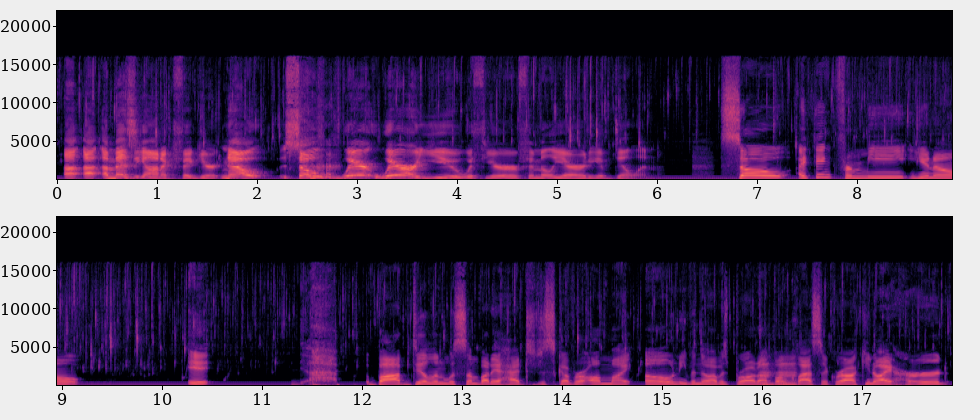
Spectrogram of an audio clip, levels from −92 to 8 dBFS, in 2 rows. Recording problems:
electrical hum; faint; throughout; 50 Hz, 30 dB below the speech

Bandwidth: 16 kHz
